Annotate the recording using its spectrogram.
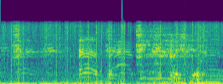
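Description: Car's engine and road noise heard inside the cabin as a low, steady rumble in a break in the music, with a voice briefly heard from about a second in.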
